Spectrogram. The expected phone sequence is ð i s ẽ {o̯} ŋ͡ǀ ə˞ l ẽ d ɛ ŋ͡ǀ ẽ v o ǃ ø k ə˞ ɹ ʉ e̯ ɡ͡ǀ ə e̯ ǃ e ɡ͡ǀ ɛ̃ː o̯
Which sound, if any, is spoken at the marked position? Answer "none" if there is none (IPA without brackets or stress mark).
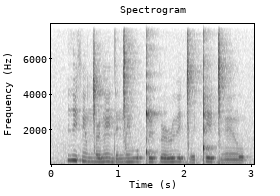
o̯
